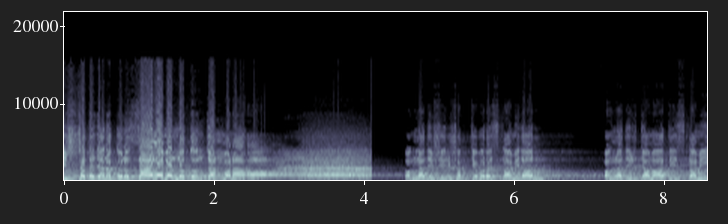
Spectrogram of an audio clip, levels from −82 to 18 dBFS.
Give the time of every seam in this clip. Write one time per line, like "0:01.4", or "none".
0:04.2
